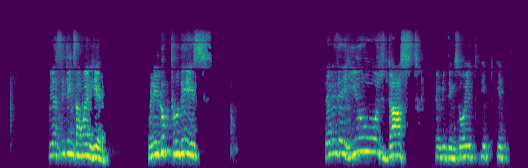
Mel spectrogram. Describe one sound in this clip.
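A man lectures calmly into a microphone, speaking in short phrases.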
